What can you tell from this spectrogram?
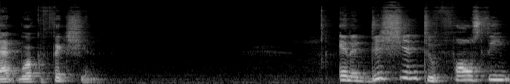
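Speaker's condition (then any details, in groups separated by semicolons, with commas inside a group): No condition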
